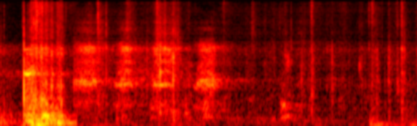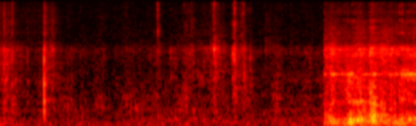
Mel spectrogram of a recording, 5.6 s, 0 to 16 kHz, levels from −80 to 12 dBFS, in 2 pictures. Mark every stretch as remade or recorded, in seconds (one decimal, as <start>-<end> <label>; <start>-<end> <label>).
0.0-0.5 recorded; 0.5-3.2 remade; 3.2-5.6 recorded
